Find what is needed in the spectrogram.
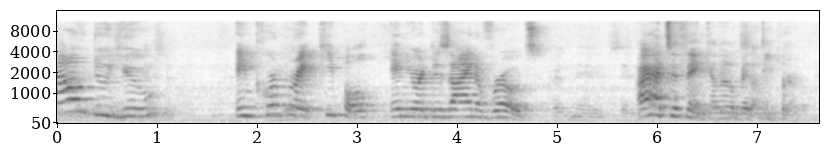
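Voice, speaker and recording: A woman speaks at a fairly slow pace in a high voice with lively intonation, with audible room echo and noticeable background noise. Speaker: lecturer. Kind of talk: lecture. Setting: summer school with live audience. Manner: animated.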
